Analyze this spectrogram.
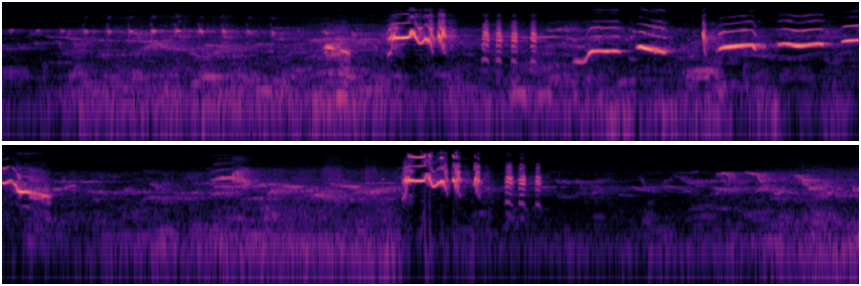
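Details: Oriental magpie-robin in konslet-style song with Eurasian tree sparrow imitations, heard over a steady background hiss and low noise: scattered chirps, short trills and a few wavering whistles.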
